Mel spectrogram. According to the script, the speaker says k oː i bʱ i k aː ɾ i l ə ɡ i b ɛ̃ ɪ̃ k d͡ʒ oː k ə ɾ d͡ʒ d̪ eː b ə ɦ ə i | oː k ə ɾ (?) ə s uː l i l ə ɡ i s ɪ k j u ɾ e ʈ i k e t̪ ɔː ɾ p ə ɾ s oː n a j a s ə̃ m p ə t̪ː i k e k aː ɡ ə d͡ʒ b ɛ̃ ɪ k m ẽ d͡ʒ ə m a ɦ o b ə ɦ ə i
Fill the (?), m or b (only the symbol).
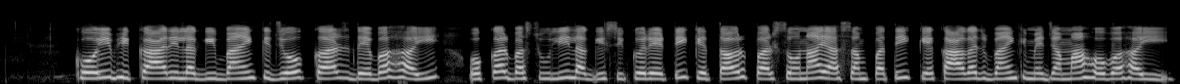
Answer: b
